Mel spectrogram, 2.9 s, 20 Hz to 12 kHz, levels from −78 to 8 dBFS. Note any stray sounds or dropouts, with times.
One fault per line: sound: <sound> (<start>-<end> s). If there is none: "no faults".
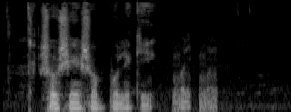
sound: laugh (1.7-2.2 s)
